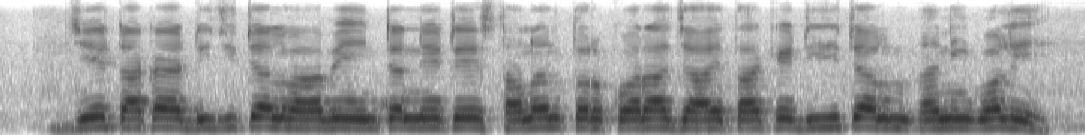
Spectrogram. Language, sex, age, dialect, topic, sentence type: Bengali, male, 41-45, Northern/Varendri, banking, statement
